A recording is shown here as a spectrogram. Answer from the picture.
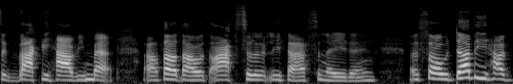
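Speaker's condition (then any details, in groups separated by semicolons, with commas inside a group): Profound deafness; profoundly deaf since earliest memory, legally blind from early 20s, 10% peripheral vision left; relies on lip reading, knows some sign language but rarely uses it; learned to speak with speech therapist help, therapy in elementary and high school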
